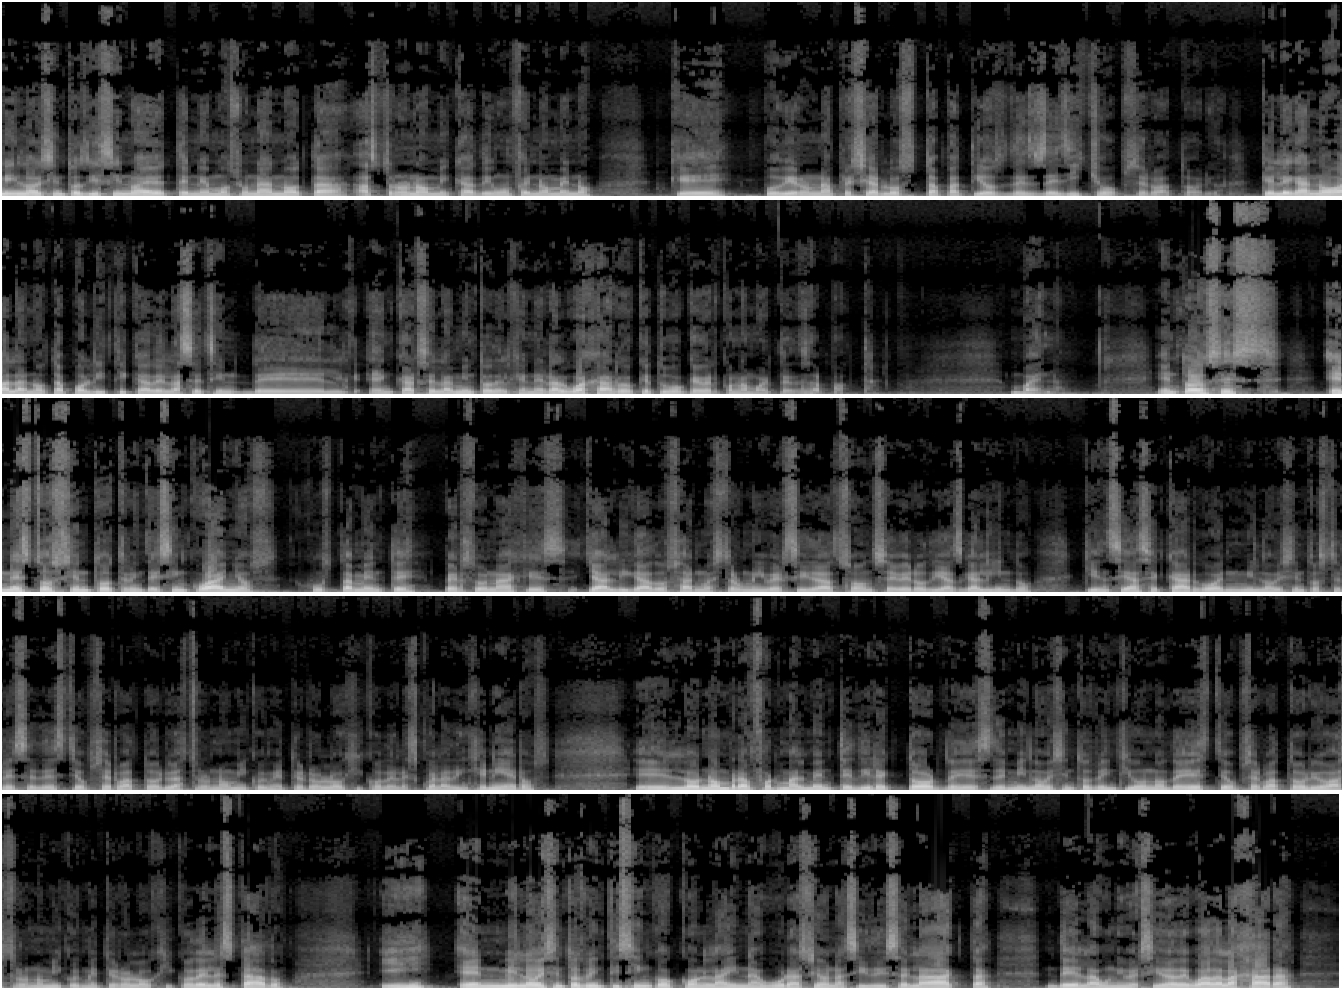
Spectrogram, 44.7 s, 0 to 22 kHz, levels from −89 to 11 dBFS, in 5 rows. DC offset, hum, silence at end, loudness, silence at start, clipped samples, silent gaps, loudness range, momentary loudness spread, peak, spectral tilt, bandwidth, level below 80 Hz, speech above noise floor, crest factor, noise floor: under 0.1%; none; 0.3 s; -15 LUFS; 0 s; under 0.1%; none; 7 LU; 12 LU; 0 dBFS; -7 dB/octave; over 20 kHz; -40 dBFS; 30 dB; 14 dB; -45 dBFS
